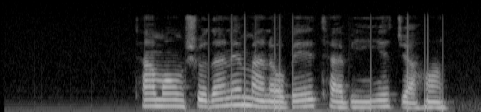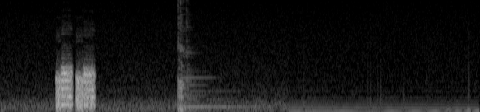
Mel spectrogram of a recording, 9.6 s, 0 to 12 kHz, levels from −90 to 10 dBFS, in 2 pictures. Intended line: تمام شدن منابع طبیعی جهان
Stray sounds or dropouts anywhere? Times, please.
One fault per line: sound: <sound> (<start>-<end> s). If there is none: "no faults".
sound: laugh (5.4-5.8 s)
sound: thud (6.6-7.5 s)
